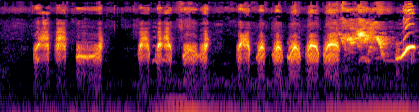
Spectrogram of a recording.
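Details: Captive male cockatiel courting a female, tapping beak on cage walls or nest box: a run of short rhythmic chirps about four per second, ending in one clear rising whistle, over faint low hum.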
